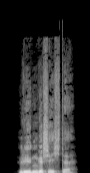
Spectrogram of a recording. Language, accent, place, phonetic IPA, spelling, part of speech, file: German, Germany, Berlin, [ˈlyːɡn̩ɡəˌʃɪçtə], Lügengeschichte, noun, De-Lügengeschichte.ogg
- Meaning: 1. cock-and-bull story (fanciful story) 2. porkies; whopper (a lie, especially an elaborate but implausible one)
